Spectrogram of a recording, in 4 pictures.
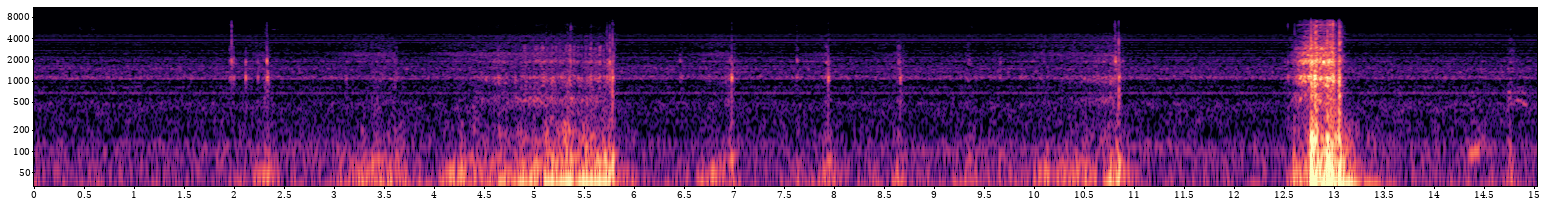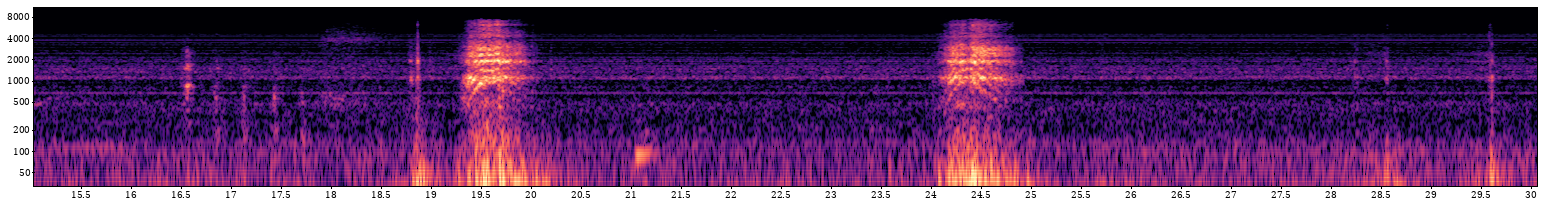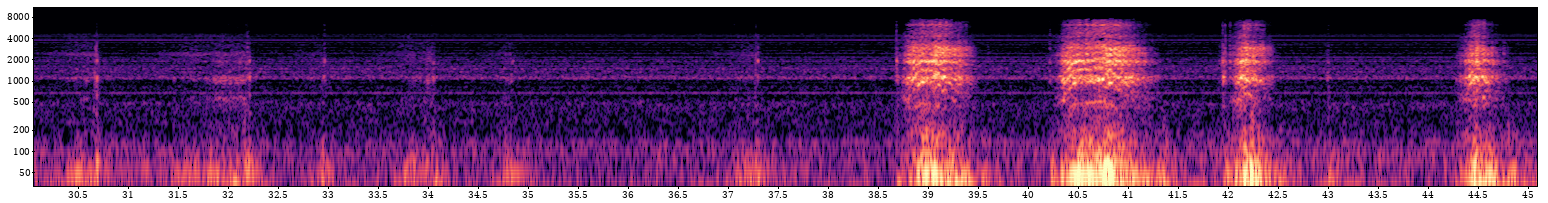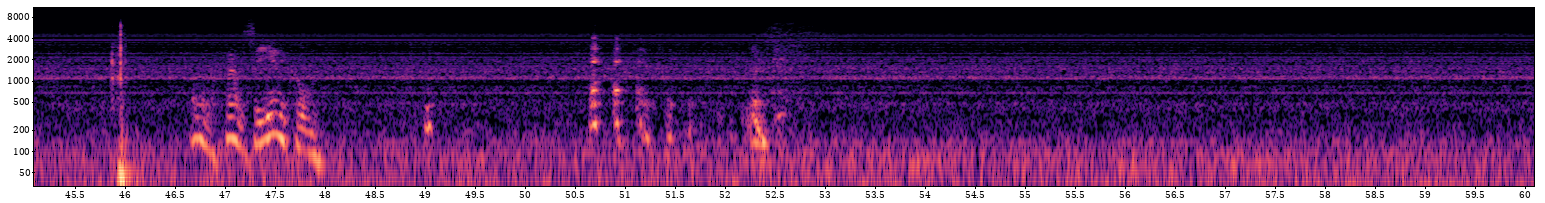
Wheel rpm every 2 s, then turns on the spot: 0, 0, 10, 0, 0, 0, 20, 0, 0, 10, 10, 0, 20, 0, 0, 0, 0, 0, 0, 20, 30, 0, 10, 0, 0, 0, 0, 0, 0, 0.
4-6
